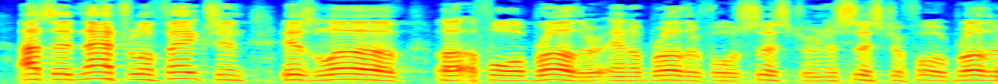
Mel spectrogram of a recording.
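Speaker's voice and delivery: loud, rising preacher's cadence; preaching at full force. Acted. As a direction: drive the point home to the congregation. Building sermon on natural affection.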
